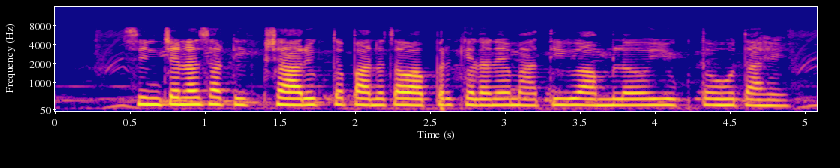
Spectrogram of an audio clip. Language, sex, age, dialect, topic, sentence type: Marathi, female, 18-24, Standard Marathi, agriculture, statement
